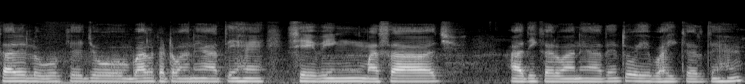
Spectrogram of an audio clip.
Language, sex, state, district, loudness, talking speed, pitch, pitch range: Hindi, male, Chhattisgarh, Sukma, -16 LUFS, 155 wpm, 140 Hz, 135-140 Hz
